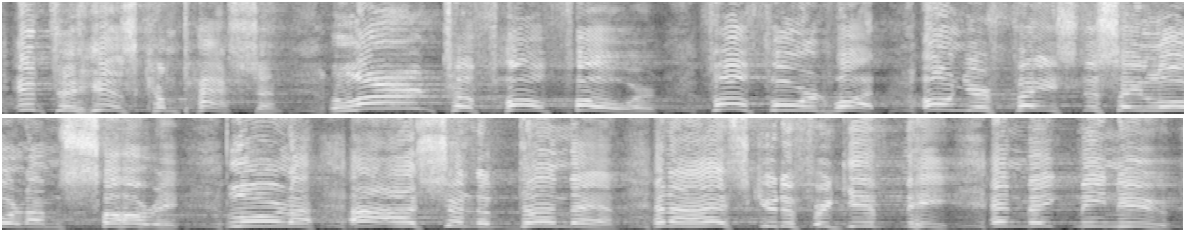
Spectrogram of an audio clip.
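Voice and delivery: loud, high preaching climax; rising preacher's fire; preaching at full force. Acted. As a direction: lift the church with it, shouting.

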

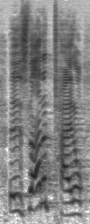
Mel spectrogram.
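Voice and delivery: usual speaking voice

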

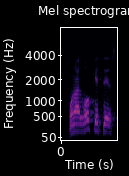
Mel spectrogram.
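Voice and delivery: normal talking voice

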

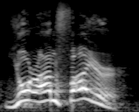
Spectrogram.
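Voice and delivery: loud, high, drawn-out yell; alarmed yell. Acted. Someone yells to a person on fire, alarmed yell. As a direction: yell it out as an urgent warning. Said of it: "when someone yells".

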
